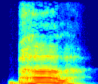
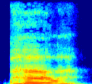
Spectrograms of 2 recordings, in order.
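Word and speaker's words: bāla: Bala. Bala. Only a little change. The a the a became a a a long a but there's a great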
